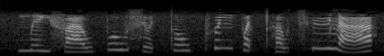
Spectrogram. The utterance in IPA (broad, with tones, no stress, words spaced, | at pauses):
me˧jfaː˨˧w po˥wsɵ˨˥t̚t̪o˥w pʰɵ˥npɐ˨t̚t̪ʰɐ˨˩wt͡sʰyː˥ laː˨˥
